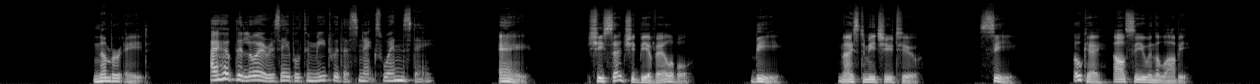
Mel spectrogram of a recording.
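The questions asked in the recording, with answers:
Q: I hope the lawyer is able to meet with us next Wednesday.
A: A: She said she'd be available.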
